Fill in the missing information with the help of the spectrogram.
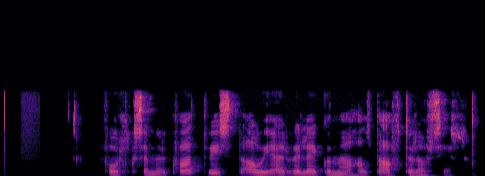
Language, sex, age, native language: Icelandic, female, 50-59, Icelandic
